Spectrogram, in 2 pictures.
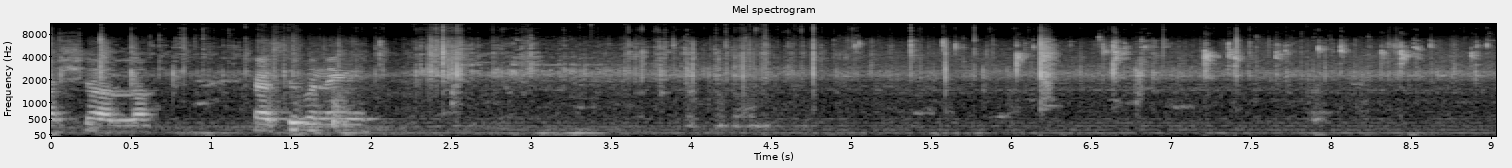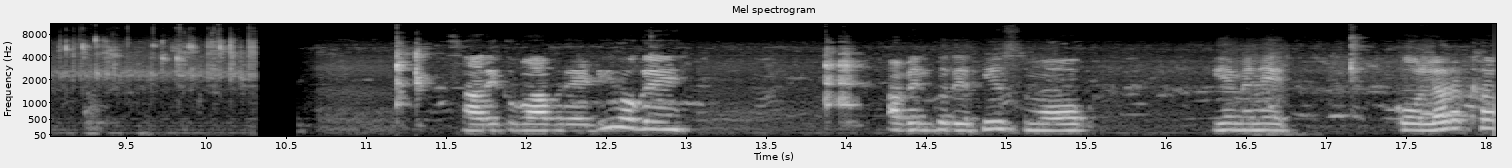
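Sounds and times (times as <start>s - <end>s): meat sizzling on a griddle: 0.0s - 10.4s.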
